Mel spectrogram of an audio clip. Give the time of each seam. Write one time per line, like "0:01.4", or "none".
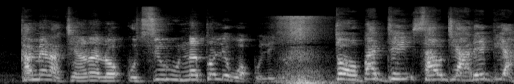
0:02.6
